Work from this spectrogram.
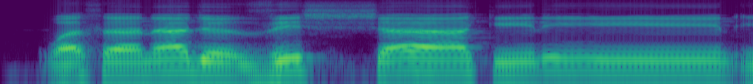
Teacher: کاف کو باریک کرنا ہے، را کو باریک کرنا ہے، یا مدہ ہے، ایک الف کے برابر کھینچنا ہے. وقف کریں گے، نون کو ساکن کریں گے.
